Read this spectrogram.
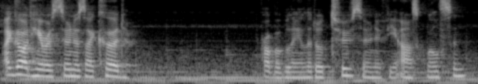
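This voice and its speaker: Game role: actress as a composed, lower-voiced woman agent, dry and condescending, music bed behind. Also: fairly quick, natural voice. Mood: cool. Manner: cool, dry, faintly condescending. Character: cool, clipped woman officer, confident and cold. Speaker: Cerberus project director. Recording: game audio with music score.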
